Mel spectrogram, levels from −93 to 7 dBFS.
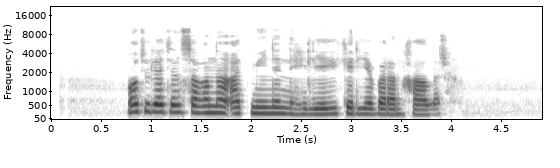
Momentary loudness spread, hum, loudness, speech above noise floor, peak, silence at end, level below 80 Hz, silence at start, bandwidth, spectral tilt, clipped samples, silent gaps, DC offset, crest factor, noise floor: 7 LU; none; -27 LUFS; 49 dB; -10 dBFS; 0.95 s; -84 dBFS; 0.75 s; 10 kHz; -6.5 dB/octave; under 0.1%; none; under 0.1%; 18 dB; -75 dBFS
